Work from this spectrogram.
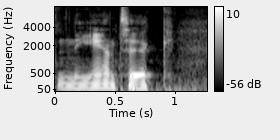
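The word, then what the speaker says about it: Niantic: with with Pokemon go I think it's knee antic that's what I how it's pronounced but I find it strange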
